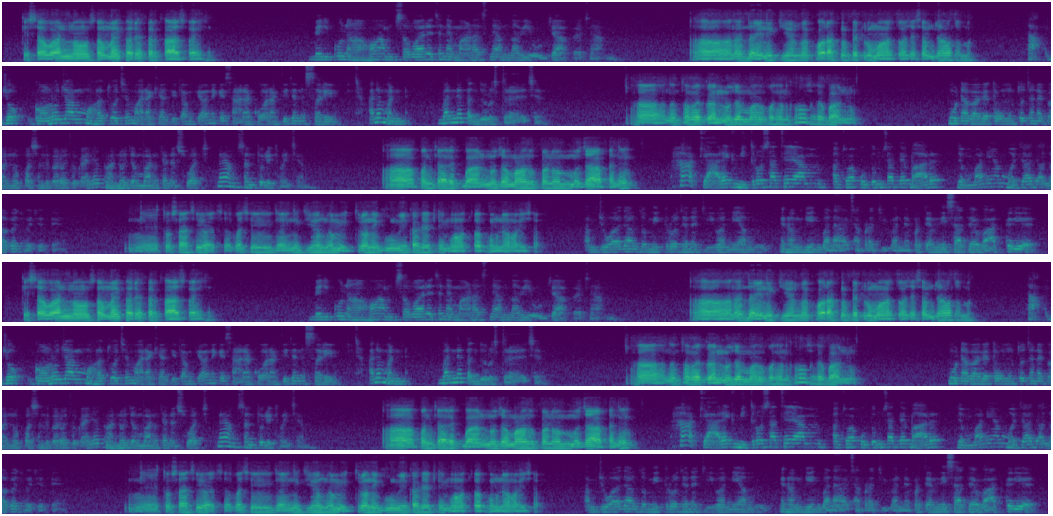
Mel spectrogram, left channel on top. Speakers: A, on the right; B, on the left.
A: કે સવારનો સમય ખરેખર ખાસ હોય છે.
B: બિલકુલ હા હો આમ સવારે છે ને માણસને આમ નવી ઉર્જા આપે છે આમ.
A: હા અને દૈનિક જીવનમાં ખોરાકનું કેટલું મહત્વ છે સમજાવો તમે?
B: હા જો ઘણું જ આમ મહત્વ છે મારા ખ્યાલથી તો આમ કેહેવાય ને કે સારા ખોરાક થી છે ને શરીર અને મન બંને તંદુરસ્ત રહે છે.
A: હા અને તમે ઘરનું જમવાનું પસંદ કરો છો કે બહારનું?
B: મોટા ભાગે તો હું તો છે ને ઘરનું પસંદ કરું છું. કારણ કે ઘરનું જમવાનું છે ને સ્વચ્છ ને આમ સંતુલિત હોય છે આમ.
A: હા પણ ક્યારેક બહારનું જમવાનું પણ આમ મજા આપે નહી?
B: હા ક્યારેક મિત્રો સાથે આમ અથવા કુટુંબ સાથે બારે જમવાની આમ મજા જ અલગ જ હોય છે તે.
A: હહ એતો સાચી વાત છે. પછી દૈનિક જીવનમાં મિત્રોની ભૂમિકા કેટલી મહત ત્વપૂર્ણ હોય છે?
B: આમ જોવા જાવને તો મિત્રો છે ને જીવનની આમ રંગીન બનાવે છે આપડા જીવનને. પણ તેમની સાથે વાત કરીએ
